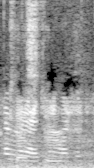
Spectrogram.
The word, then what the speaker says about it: Koester: I'm not even sure how to pronounce Matthew's last name. Koester or Kester. Matthew Kester, and it's Koester.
